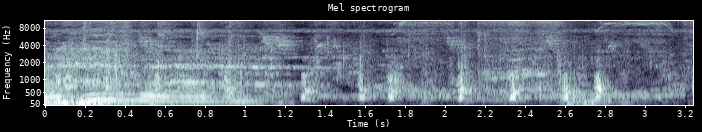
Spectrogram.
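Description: Chickens cluck in a backyard coop, a rooster-like call and several short, fairly close clucks rising over a low rumble of background noise, with no one speaking.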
